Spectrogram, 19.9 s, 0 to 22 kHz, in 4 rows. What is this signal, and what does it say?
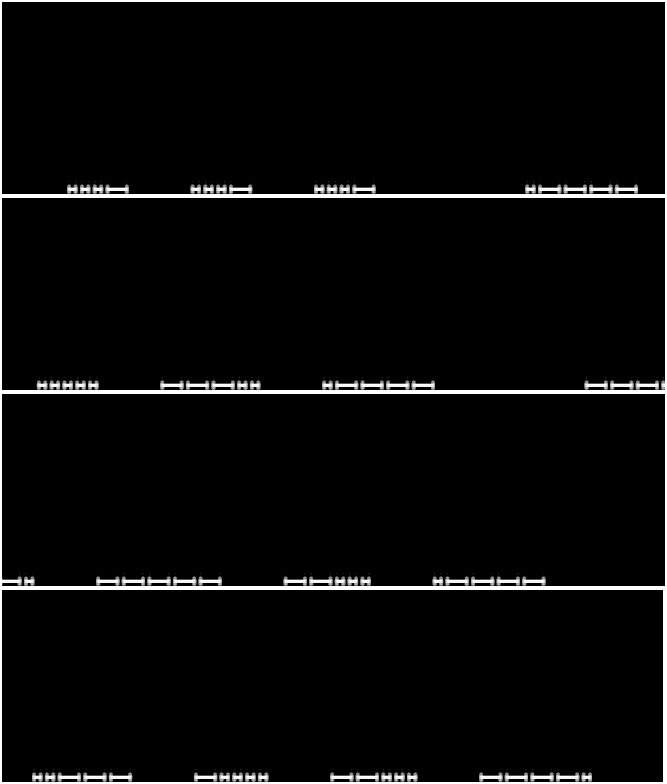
Morse code, heard as a keyed tone, about 25 wpm, spaced as for 13 wpm, 630 Hz. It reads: VVV 1581 9071 2679
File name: pangram-fs-13-cs-25-nums7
